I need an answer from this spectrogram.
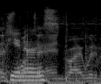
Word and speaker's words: Pinoy: Honestly, we love our Pinoys.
